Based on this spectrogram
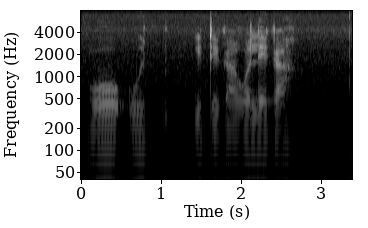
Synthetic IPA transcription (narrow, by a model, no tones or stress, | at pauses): ɣoʊ | itʼɪkʼaɣʊlɪkʼa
